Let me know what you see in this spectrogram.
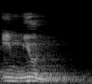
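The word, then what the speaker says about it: immune: gerak tambahan namanya improvisasi kemudian inhyun bacanya im yoon ya imun atau kekebalan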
